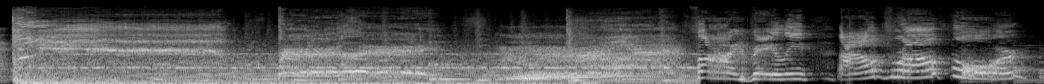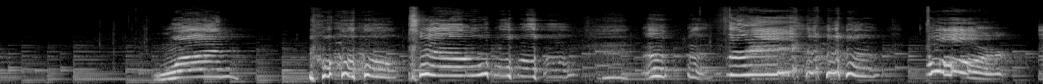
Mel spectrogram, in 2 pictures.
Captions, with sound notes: (screams) - Bailey! (angrily groans) Fine, Bailey, I'll draw four. One. (cries) Two. (cries) Three. (cries) Four.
